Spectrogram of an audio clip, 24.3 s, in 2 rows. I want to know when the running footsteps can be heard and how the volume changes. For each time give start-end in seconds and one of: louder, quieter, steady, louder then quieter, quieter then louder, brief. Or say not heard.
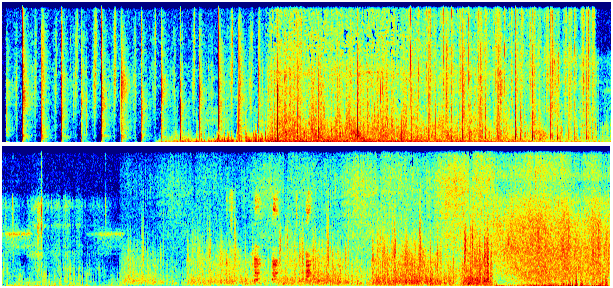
0.1-11.9 steady.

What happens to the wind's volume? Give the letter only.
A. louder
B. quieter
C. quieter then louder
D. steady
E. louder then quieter
C.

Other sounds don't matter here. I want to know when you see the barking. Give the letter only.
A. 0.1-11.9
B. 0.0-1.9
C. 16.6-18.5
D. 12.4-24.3
C.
